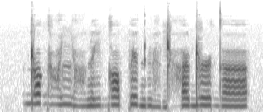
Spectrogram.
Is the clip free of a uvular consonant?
yes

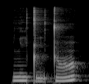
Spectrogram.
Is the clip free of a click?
yes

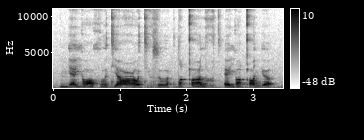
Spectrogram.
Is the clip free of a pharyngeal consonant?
no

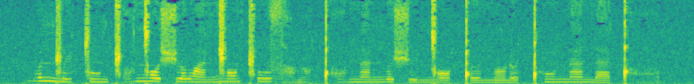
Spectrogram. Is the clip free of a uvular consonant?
yes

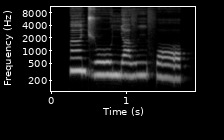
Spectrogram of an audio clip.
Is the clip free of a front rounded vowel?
yes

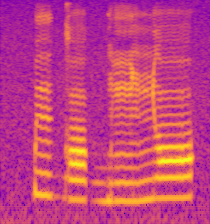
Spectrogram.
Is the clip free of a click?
yes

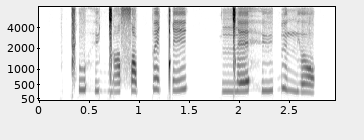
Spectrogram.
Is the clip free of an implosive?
no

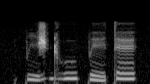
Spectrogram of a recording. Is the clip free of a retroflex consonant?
no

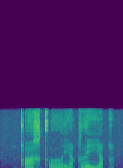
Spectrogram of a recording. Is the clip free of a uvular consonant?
no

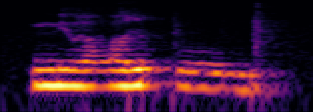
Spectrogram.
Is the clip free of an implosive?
yes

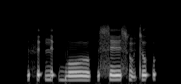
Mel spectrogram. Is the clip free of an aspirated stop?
yes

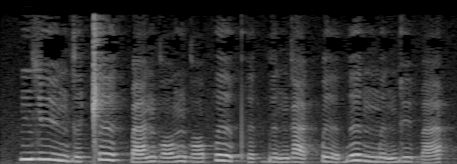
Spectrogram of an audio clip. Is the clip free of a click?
no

